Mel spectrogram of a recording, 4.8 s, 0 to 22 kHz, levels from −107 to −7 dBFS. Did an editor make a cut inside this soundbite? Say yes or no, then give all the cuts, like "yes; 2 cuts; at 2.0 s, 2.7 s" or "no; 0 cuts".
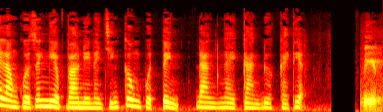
no; 0 cuts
